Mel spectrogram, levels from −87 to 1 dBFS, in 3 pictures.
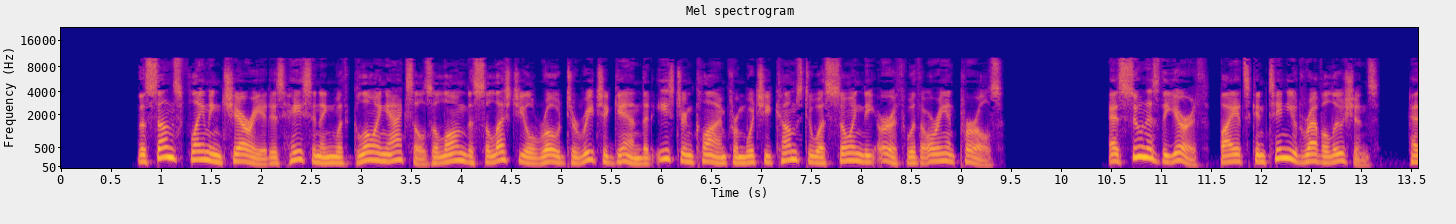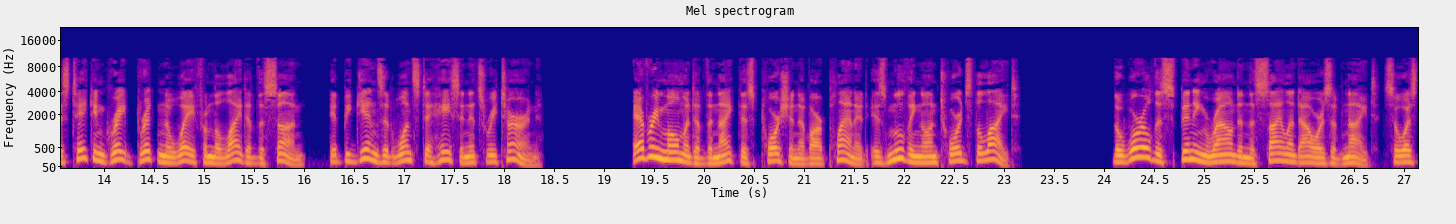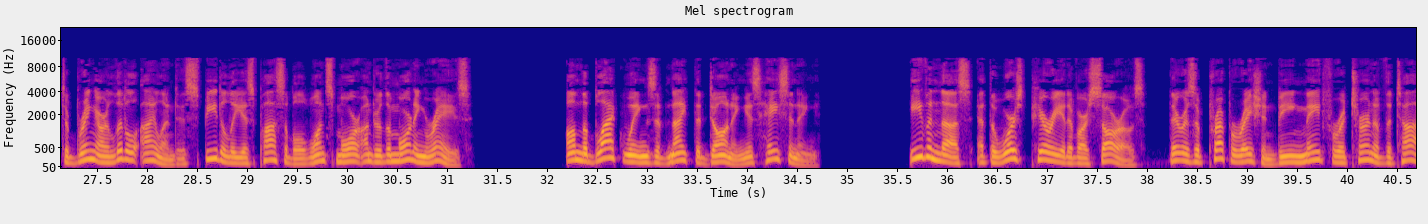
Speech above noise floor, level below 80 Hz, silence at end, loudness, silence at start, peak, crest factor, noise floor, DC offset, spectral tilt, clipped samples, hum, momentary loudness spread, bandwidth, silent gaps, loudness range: over 71 dB; -58 dBFS; 0 s; -20 LUFS; 0.8 s; -2 dBFS; 18 dB; under -90 dBFS; under 0.1%; -5.5 dB/octave; under 0.1%; none; 6 LU; 10.5 kHz; 9.56-10.38 s, 18.49-19.19 s, 23.29-23.99 s, 31.39-32.09 s, 34.83-35.53 s; 2 LU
